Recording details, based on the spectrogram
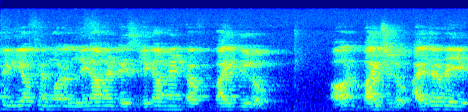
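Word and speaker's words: Bigelow: ligament is ligament of Bijlo or Bijlo, either way you can pronounce. So it is ligament of Bijlo, B-I-G-E-L-O-W, Bijlo.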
